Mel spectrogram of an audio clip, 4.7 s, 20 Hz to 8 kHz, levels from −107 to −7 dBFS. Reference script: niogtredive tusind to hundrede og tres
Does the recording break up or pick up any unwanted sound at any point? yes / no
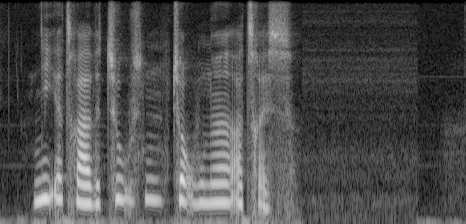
no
